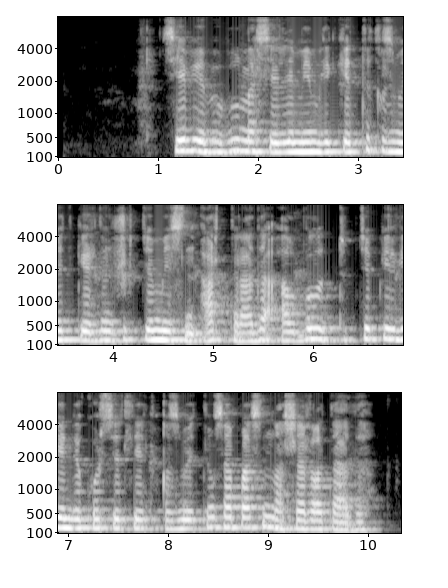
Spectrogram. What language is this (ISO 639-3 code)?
kaz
